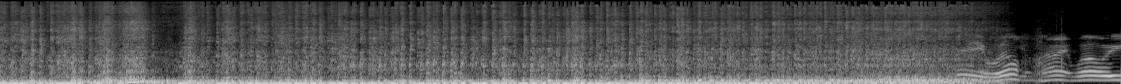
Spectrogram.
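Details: Pontiac GTO race car after switching to Evans Waterless Coolant, run up to temperature then shut down: loud steady deep rumble with lumpy race-cam beat held evenly until shutdown; runs healthy, no knocks or misses.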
